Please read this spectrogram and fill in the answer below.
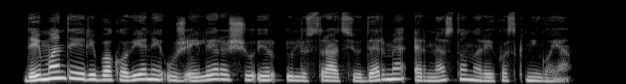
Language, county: Lithuanian, Kaunas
